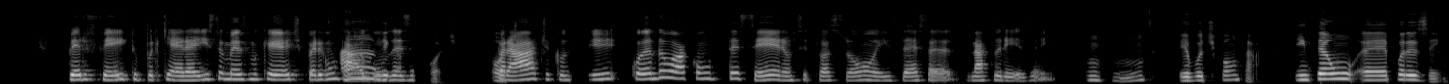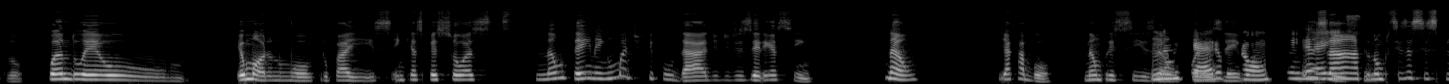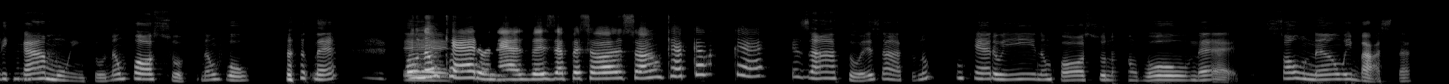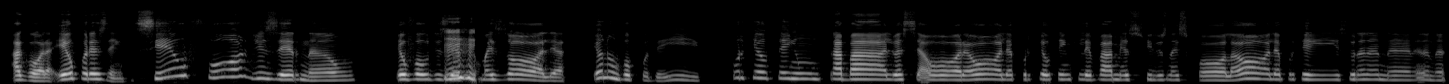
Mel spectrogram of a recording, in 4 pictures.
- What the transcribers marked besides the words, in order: other background noise; tapping; chuckle; other noise
- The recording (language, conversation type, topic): Portuguese, advice, Como posso estabelecer limites e dizer não em um grupo?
